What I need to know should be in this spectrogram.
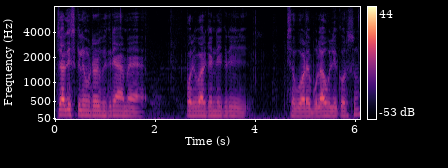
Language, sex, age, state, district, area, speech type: Odia, male, 45-60, Odisha, Bargarh, rural, spontaneous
